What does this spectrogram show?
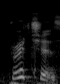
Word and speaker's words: breeches: Britches is another pronunciation of breeches. Bitches, britches, breeches.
